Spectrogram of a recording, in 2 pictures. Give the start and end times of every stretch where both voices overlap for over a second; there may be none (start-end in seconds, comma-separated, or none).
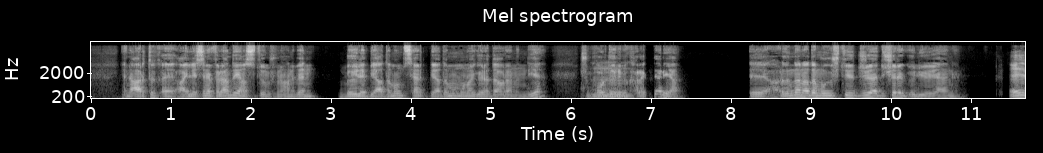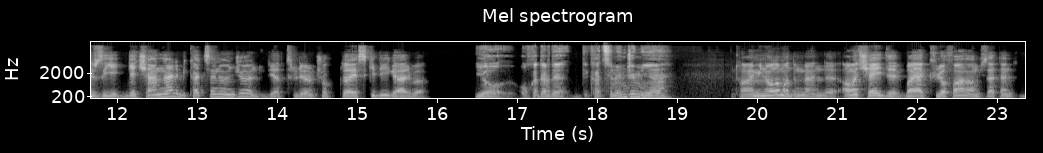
none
